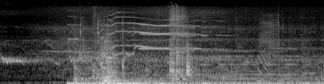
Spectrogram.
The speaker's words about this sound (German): Dann gehe ich doch mal dahin und steck meine zwei Tokens ein. Die Tür geht auf. Dann gehe ich rein.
